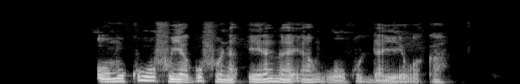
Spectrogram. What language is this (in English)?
Ganda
